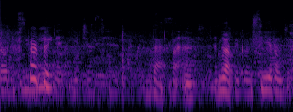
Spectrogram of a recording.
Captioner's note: murmuring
